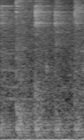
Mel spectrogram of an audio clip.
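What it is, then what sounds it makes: Solidly bonded floor tile. Freshly laid ceramic floor tiles are tapped into the adhesive spread over scored hard pack, to level them and check the bond. The taps are short, dull, low thuds with almost no ring and no hollow sound, showing the tiles are solidly bonded with a good fix.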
